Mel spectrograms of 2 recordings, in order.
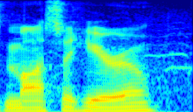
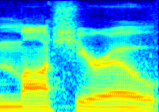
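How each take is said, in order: First: The name is said with an extra syllable. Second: The name is said without an extra syllable.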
